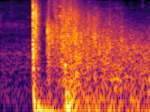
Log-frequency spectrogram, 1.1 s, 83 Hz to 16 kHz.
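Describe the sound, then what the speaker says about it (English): In the Battlefield 3 video game, a loud explosion or gunshot booms up close, then its rumble fades off over about a second. "Shit's blowing up all around me."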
